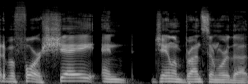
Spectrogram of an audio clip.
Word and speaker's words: Shai: a lot of Ines let's start calling him Shay okay am I say call him shy you are calling him shy that' be the third time you called him shy right there you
